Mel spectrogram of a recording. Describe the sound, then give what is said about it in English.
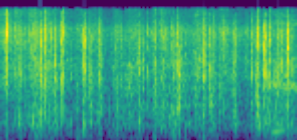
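Paper crinkles and crackles as an envelope is opened, a busy run of dry rustling and crisp tearing bursts with no voices. “Let's open that envelope and see the answers.”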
